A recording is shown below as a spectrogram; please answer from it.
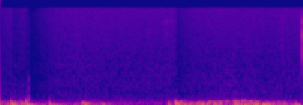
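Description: Handling noise from a microphone on a table stand as it is slid across the table and grasped: low thuds right at the start, then a longer low rumble in the second half.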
